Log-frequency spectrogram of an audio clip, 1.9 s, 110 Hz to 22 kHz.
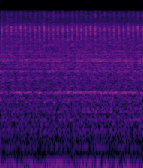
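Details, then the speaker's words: Twin-turbo 1957 Chevy Bel Air restomod after a bad exhaust leak repair: steady, even low idle with a faint high ring, no ticking or puffing from the manifold. It is the quietest it has been since its initial fire-up. "it hasn't been that quiet forever forever basically not long after initial fire up"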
